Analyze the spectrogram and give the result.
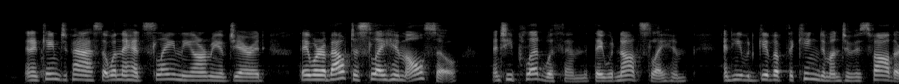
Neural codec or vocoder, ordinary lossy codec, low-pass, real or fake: none; MP3, 48 kbps; 7.2 kHz; real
